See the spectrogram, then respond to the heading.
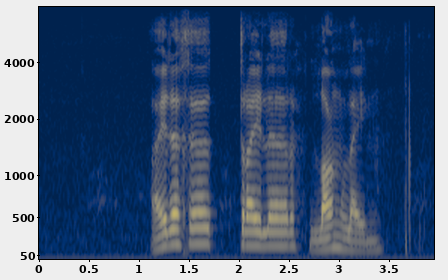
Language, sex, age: Afrikaans, male, 22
